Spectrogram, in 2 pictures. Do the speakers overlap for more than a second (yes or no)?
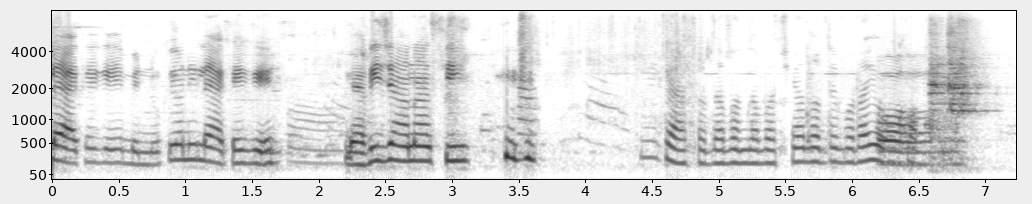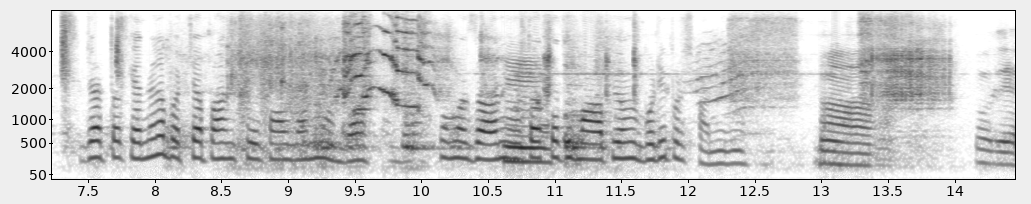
no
